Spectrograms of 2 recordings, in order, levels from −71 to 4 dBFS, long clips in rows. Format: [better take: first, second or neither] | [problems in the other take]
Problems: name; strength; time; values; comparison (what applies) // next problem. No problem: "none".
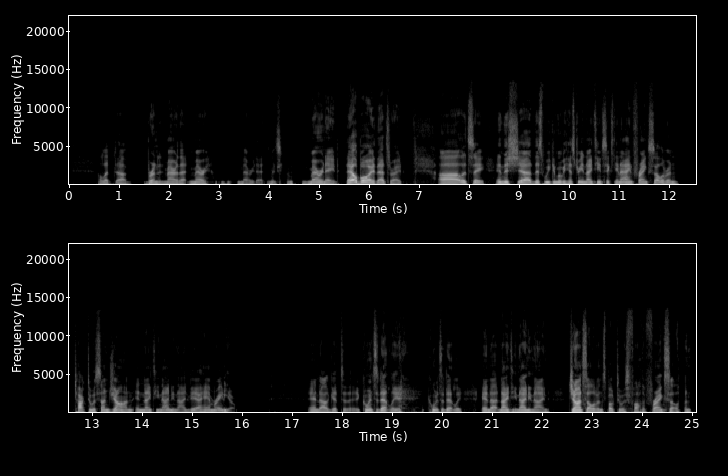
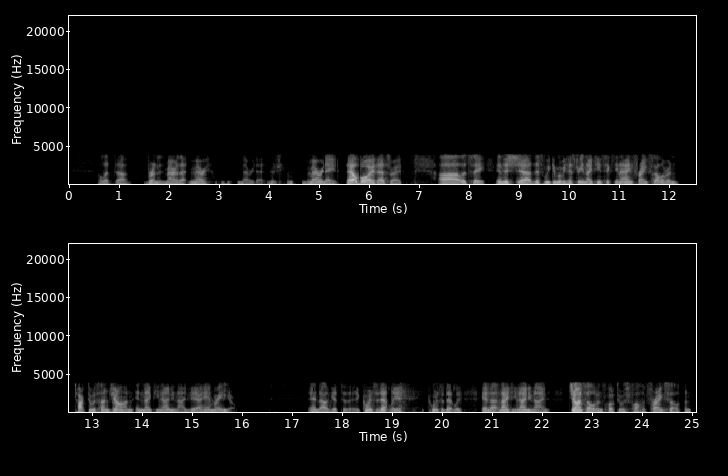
first | garbled, watery; badly; nothing above 4 kHz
